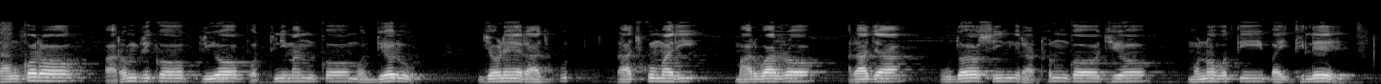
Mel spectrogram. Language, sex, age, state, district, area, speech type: Odia, male, 60+, Odisha, Boudh, rural, read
